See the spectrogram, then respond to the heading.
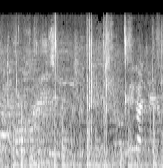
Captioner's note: fingers clicking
